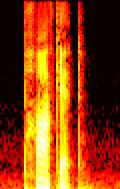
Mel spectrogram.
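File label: "pocket", American English; gcompris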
